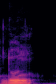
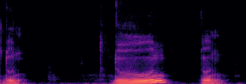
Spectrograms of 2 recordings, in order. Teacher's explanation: 하늘에서 내리는 눈은 좀 길게 발음해요 눈 그리고 사람 눈은 짧게 발음합니다 눈 눈 눈 그런데 이게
